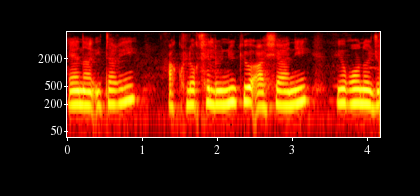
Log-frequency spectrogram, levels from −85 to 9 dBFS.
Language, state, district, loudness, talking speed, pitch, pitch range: Sumi, Nagaland, Kohima, -15 LUFS, 115 wpm, 200 Hz, 190-215 Hz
